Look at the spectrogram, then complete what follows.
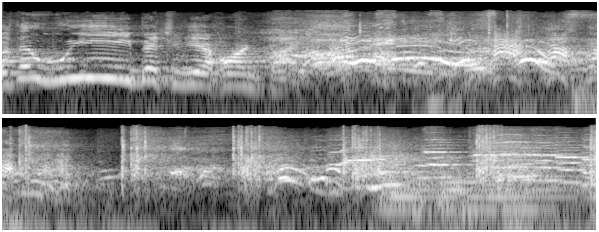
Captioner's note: chorus cheers and begins to clap; upbeat music plays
